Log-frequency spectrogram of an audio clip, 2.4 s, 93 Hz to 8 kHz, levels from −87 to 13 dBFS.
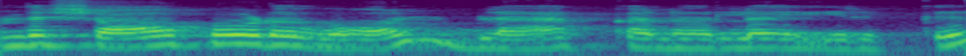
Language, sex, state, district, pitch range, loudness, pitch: Tamil, female, Tamil Nadu, Chennai, 175-240 Hz, -15 LUFS, 190 Hz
